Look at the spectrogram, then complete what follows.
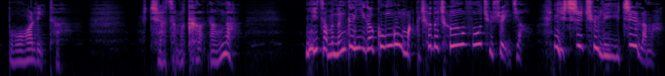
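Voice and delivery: high, loud and fast outraged tirade; furious rant. A narrator's reading. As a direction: rant at her daughter in fury. 母亲痛骂女儿. (高声快速地怒骂女儿)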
